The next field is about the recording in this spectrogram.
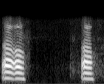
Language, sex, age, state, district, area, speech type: Manipuri, female, 60+, Manipur, Churachandpur, urban, conversation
